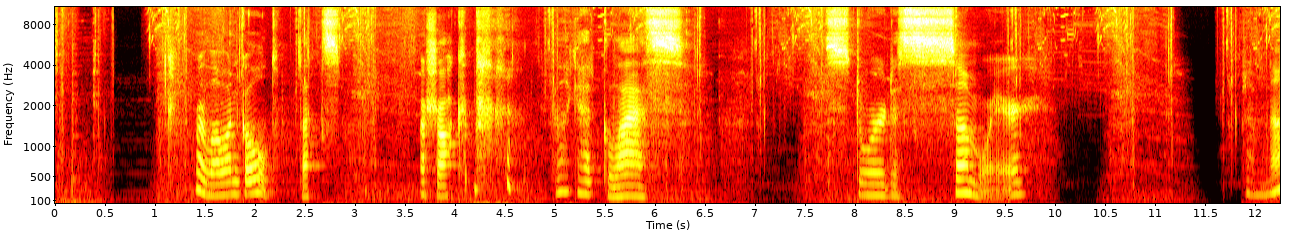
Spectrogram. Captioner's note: laughs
